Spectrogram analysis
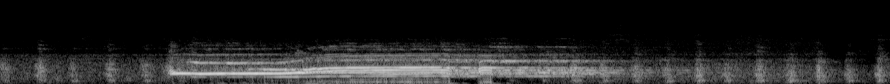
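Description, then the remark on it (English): A coal-fired steam locomotive chugs along a two-mile straight stretch of single track with steady, rapid chuffs, speeding up to 40, 50, 60 miles an hour. A loud, sustained whistle blows for several seconds partway through, rising slightly in pitch before fading back into the rhythmic puffing. “And so they were running a little behind, and so the engineer was putting the coal to her and picking up steam, flying down that straight stretch just as fast as he could, 40, 50, 60 miles an hour.”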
